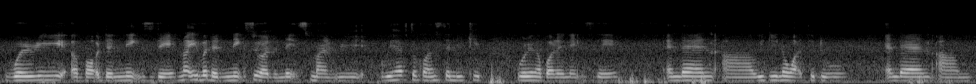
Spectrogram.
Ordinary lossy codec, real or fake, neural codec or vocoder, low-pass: none; real; none; 7.2 kHz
